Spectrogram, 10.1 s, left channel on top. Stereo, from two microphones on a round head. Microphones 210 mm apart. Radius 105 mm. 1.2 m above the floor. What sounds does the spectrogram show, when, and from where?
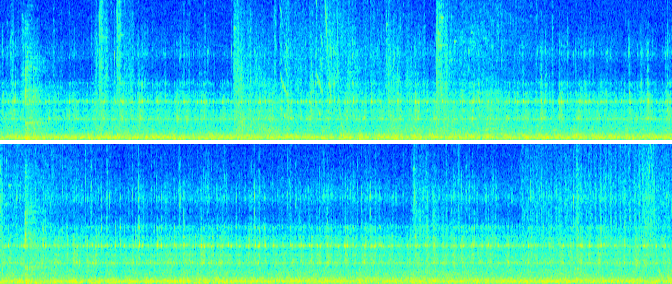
0.4 s an explosion: 10° right (ahead or behind), 9 m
